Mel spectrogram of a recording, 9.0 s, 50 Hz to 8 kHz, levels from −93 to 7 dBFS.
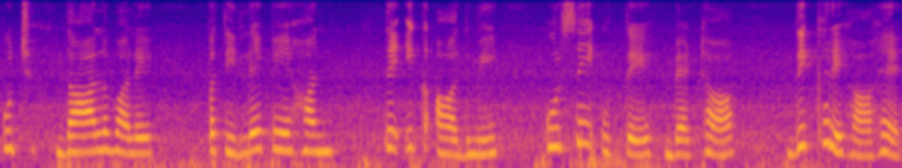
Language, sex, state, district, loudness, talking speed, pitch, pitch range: Punjabi, female, Punjab, Kapurthala, -16 LUFS, 100 wpm, 255 Hz, 230-290 Hz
